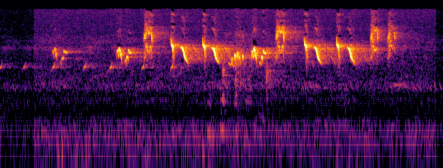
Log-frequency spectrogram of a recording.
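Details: Sooty-headed bulbul (Pycnonotus aurigaster) giving a fast run of bright, bubbly notes, a few each second, at a waterfall, with a soft background rush like falling water.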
